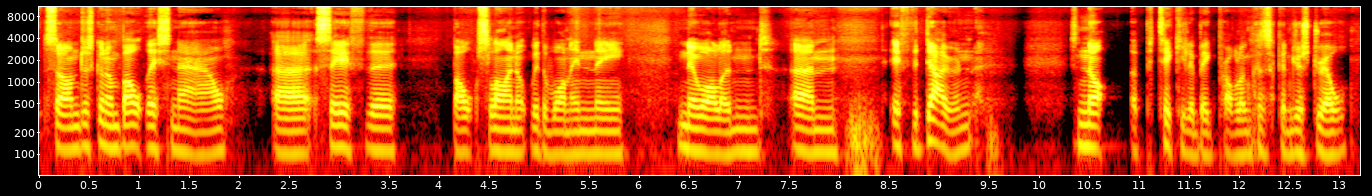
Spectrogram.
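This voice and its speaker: A farm vlogger walks through a DIY installation in a casual how-to vlog shot on a handheld phone, explaining the hands-on job in an informal, matter-of-fact way. His voice is lowish, with a flat delivery and a measured pace. The audio is clean, studio-like, with no room sound.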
